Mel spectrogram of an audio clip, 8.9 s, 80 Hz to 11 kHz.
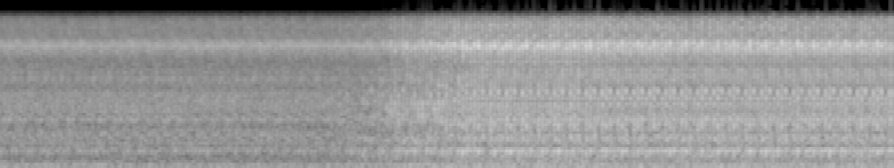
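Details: Unit 45 217 running hot (Torino MD), with engine vibration: even idle at first, then a louder hissing roar joins with a steady pulse, a failed fan clutch.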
